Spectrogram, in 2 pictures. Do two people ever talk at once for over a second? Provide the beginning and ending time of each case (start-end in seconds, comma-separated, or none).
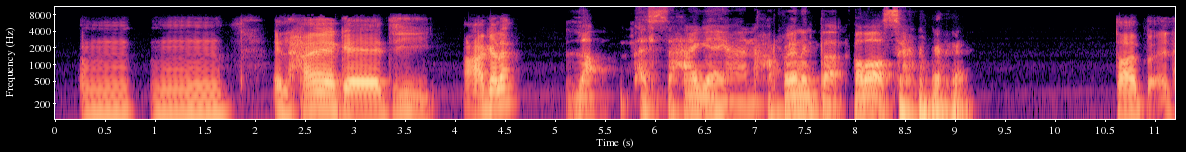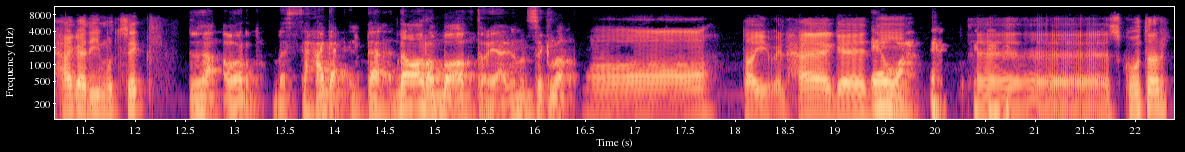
none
